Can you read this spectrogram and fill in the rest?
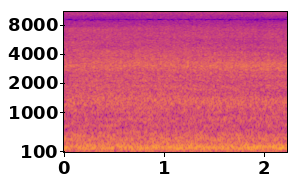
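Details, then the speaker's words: Restaurant rooftop heating unit, door off, burner fired, set for 60°F: blower draws about 15.5–16 A without tripping; steady even low roar with firm rumble, no surging; blower running at high load amid building negative pressure. "and they're definitely hauling the bacon to town there okay with door off we're pulling 15.5 6 we're not tripping"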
